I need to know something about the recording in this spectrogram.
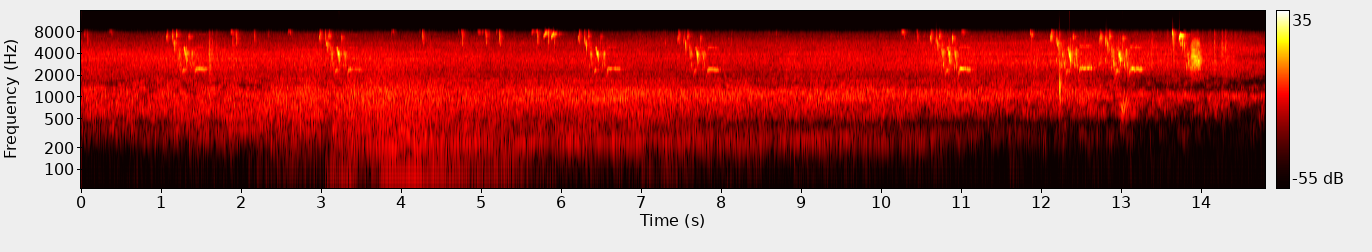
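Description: A small songbird calling in short, high, falling chirps, repeated every second or so and coming thicker near the end, over a steady background noise with a deep rumble a few seconds in.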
